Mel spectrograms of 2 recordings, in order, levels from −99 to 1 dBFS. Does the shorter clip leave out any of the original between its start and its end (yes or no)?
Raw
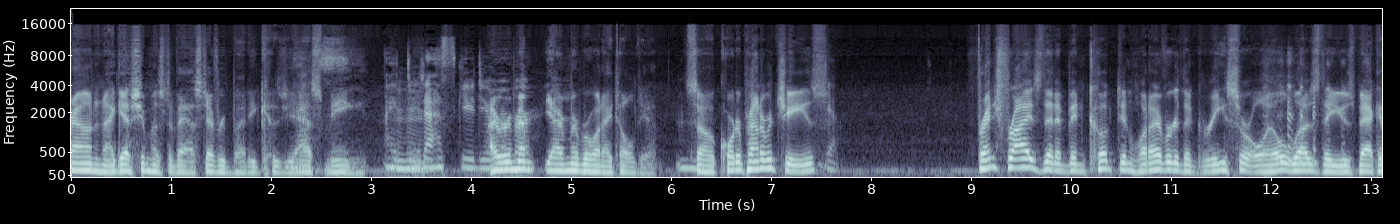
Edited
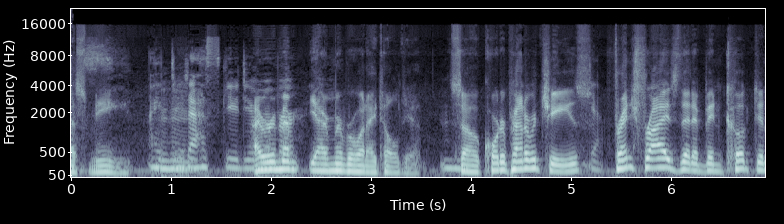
yes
